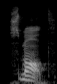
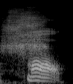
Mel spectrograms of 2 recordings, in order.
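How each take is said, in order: First: The word begins with a plain S sound. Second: The word begins with an SH sound.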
